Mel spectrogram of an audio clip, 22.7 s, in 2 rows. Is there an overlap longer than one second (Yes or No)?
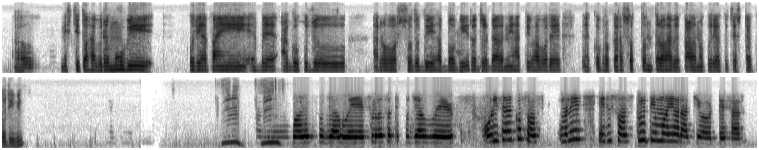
No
